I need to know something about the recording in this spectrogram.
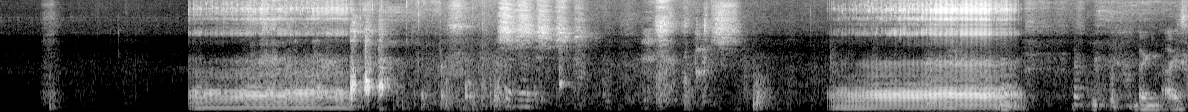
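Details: Sleeping dog Valentina gives two long, loud, rumbling snores with softer snuffling breaths between them; snoring.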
